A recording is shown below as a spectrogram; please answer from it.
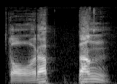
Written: Tora Pam

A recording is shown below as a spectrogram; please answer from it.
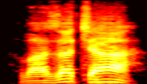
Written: vaza cha

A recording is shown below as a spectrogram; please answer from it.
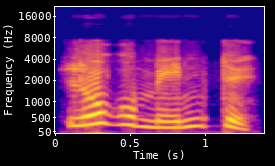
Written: Logomente

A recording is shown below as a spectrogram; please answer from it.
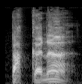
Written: Tacana

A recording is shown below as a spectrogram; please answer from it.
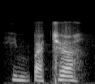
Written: Impacha

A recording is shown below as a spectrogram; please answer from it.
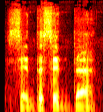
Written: Senta Senta

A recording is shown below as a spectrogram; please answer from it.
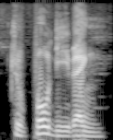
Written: Chupou Di Bem

